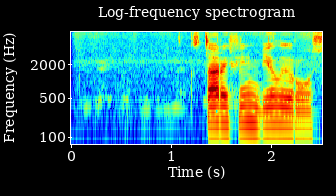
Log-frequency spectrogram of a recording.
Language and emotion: Russian, neutral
